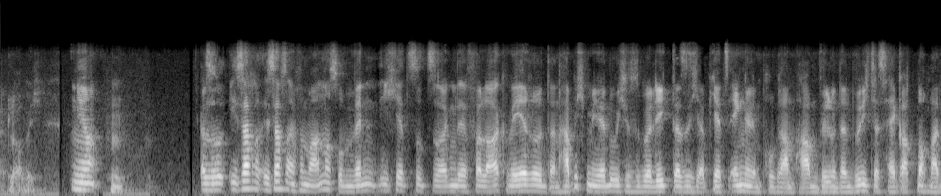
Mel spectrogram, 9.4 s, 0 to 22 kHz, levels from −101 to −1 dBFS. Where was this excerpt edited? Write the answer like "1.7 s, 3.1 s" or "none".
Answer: 1.9 s, 5.4 s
